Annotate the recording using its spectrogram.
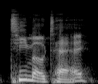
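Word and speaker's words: Timothée: Timothy Shalomé actually I I don't know much about him.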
